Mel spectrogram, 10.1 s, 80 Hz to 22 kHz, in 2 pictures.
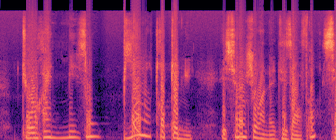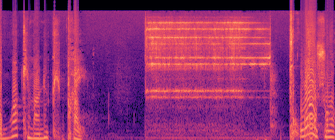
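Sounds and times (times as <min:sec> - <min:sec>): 
speech: 0:00.4 - 0:06.4, 0:09.5 - 0:10.0
telephone bell ringing: 0:07.2 - 0:09.2.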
